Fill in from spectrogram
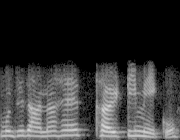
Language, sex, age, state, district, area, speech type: Hindi, female, 18-30, Madhya Pradesh, Chhindwara, urban, conversation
